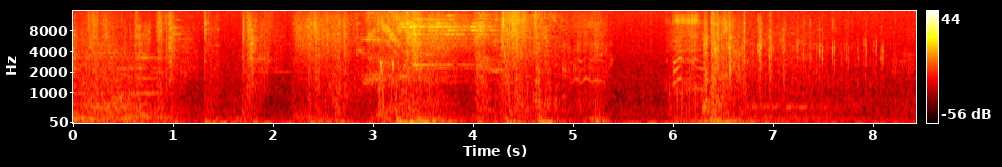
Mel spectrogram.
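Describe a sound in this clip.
Video game spell effects burst and crackle in quick succession.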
